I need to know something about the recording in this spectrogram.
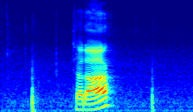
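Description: A young man makes a short, rising vocal sound close to a microphone.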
